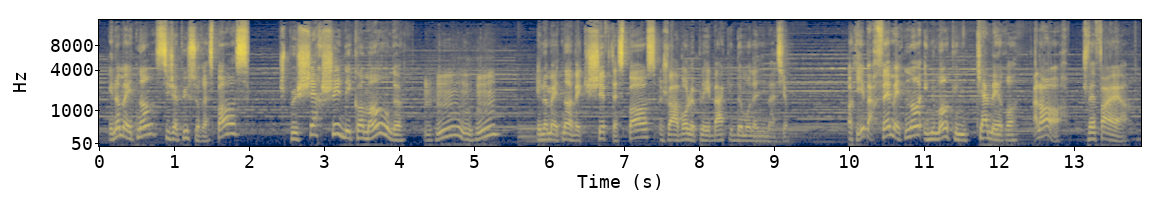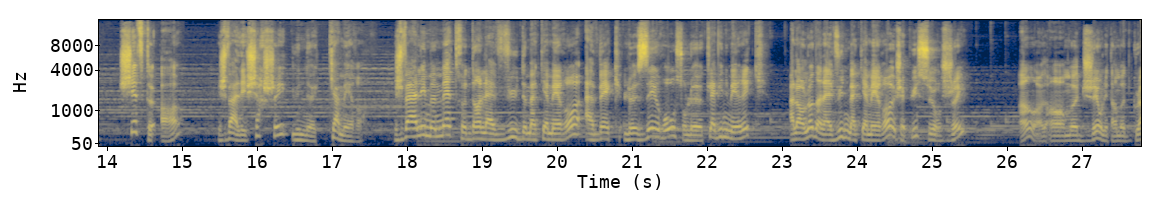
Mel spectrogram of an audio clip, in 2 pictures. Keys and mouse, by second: 2.0 space, 4.2 BackSpace, 4.8 BackSpace, 5.1 BackSpace, 5.5 shift+space, 13.5 click, 13.8 shift+a, 17.6-20.5 middle drag, 22.8 g, 25.6 g.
